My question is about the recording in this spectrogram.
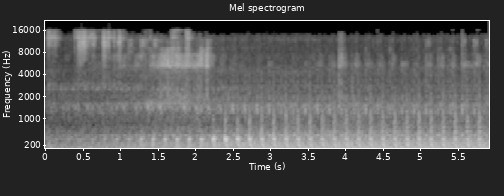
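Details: Land Rover Defender TD5 diesel idling after radiator work, mic near snorkel/intake, throttle blipped; regular knock about three per second, new and louder than before, owner suspects exhaust manifold, most likely faulty hydraulic lifters; unconfirmed engine knock.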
